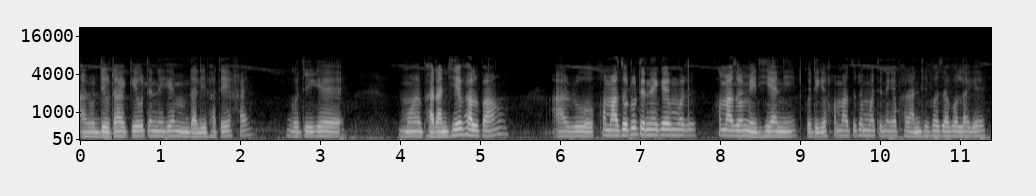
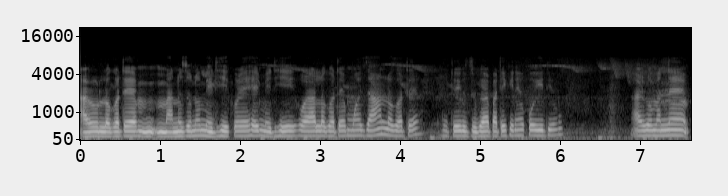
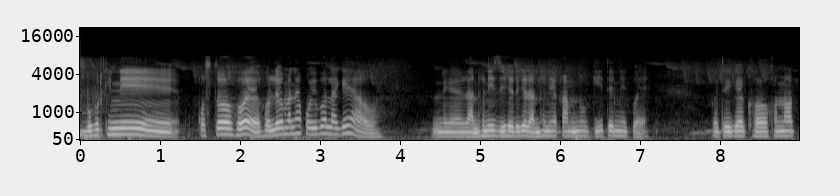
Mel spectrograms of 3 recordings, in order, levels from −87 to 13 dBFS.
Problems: background sounds at intervals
